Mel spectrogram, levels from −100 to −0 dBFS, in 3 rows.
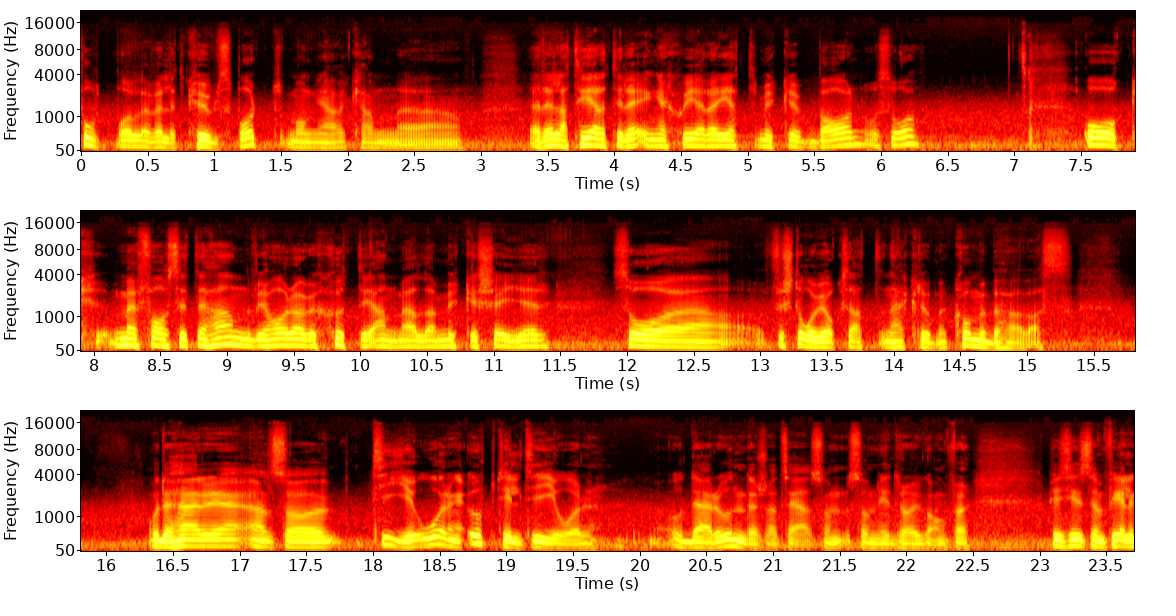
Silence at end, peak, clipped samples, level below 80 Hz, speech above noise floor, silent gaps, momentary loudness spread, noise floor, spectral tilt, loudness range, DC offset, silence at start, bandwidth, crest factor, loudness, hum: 0 s; -6 dBFS; under 0.1%; -60 dBFS; 23 dB; none; 13 LU; -46 dBFS; -8 dB/octave; 4 LU; under 0.1%; 0 s; 13.5 kHz; 18 dB; -24 LUFS; none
